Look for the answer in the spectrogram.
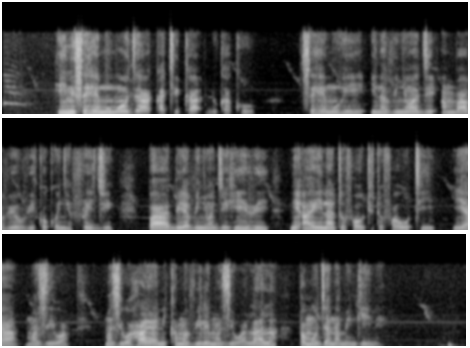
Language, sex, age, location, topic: Swahili, male, 18-24, Nairobi, finance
